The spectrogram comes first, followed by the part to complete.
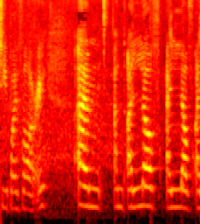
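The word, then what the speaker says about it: Mhairi: it's you by no i think i've always been pronouncing her name wrong i think it's vary mcfarlane mari so sorry sorry levari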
